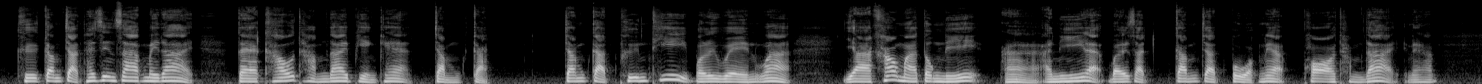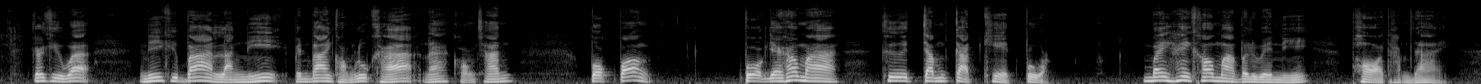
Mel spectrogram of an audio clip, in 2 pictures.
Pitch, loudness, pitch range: 140 Hz, -18 LUFS, 120-155 Hz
